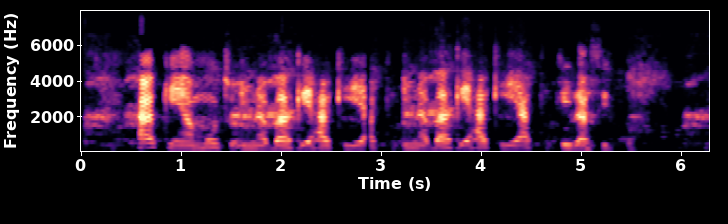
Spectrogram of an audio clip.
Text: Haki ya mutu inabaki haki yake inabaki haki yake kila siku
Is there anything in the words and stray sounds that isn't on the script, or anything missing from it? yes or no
yes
